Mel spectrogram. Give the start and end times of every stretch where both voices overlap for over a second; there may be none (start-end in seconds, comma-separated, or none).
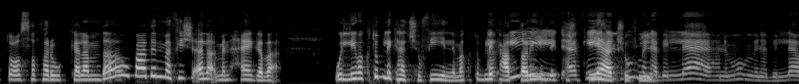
4.9-6.7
